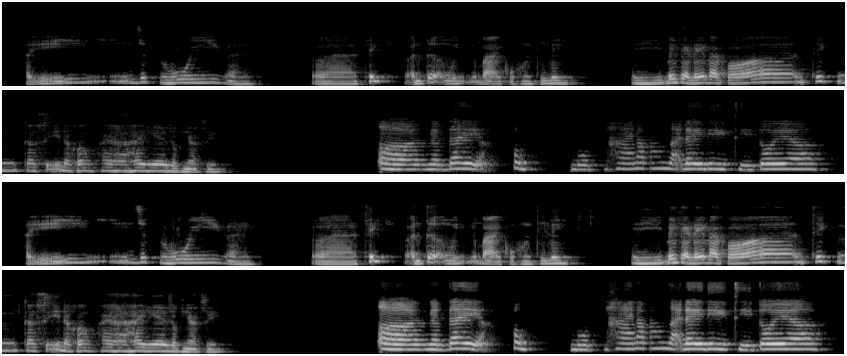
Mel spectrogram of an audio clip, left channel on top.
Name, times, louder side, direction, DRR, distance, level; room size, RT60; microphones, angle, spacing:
voice 1, 0.2-2.5 3.1-5.7 6.3-10.6, right 3 dB, 45° right, 0.6 m, -27 dB
voice 2, 12.2-13.7 14.1-16.7, right 5 dB, 80° right, 0.6 m, -22 dB
28.0 x 10.0 x 3.8 m
head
